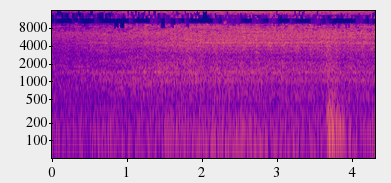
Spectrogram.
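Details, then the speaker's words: 1972 Chevy C10 revived after sitting, rotten holed muffler later found crammed with acorns: engine runs loud and uneven, starving, ragged exhaust note, little flow from tailpipe, one sharp bang near the end; rough running, suspected blocked muffler. "Sounds good, but she's it's like starving for something. And I mean, there's just nothing but a little bit of heat coming out of this tailpipe."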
